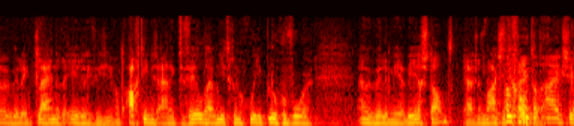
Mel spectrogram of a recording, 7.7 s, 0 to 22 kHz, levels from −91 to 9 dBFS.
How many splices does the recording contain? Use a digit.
1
